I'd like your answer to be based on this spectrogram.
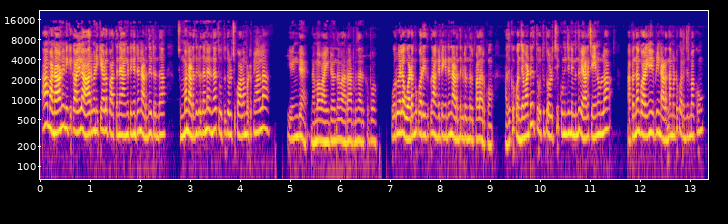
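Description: A woman's voice: sits high, rapid-fire, fairly bright tone. A woman voicing a chatty, nosy village neighbor who gossips at length. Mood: gossipy.

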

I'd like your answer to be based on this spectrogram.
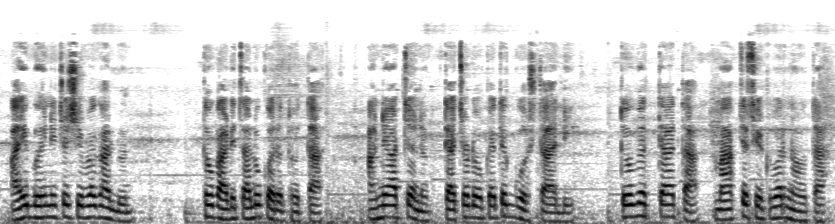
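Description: A man narrating a horror story in an expressive, dramatic storytelling style. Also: fairly high pitch. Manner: expressive, switches voices for characters.

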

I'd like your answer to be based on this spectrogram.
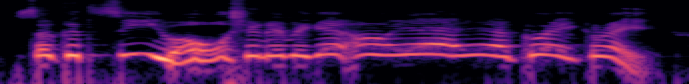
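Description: Man doing a squealy, phony-cheerful interviewer who gushes; bits of mock falsetto. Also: normal speed, gravelly, dark tone. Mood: fake gushing. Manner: squealing falsetto, fake enthusiasm. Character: gushing fake-friendly office interviewer.

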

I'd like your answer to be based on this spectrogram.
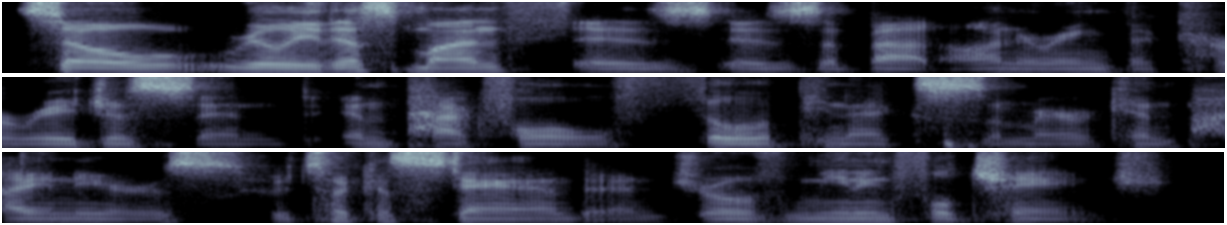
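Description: A man in his thirties, from Hong Kong, giving a prepared conference talk over a headset on a video call, earnest and measured with many uh fillers. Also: lowish voice, little pitch movement, a bit bright, dry recording, low-quality recording. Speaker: conference speaker. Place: home room, indoors. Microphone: headset mic on a video call.

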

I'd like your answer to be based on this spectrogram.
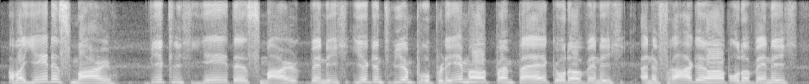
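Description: An Austrian man chatting casually and in slang to viewers from inside a motorcycle helmet while riding. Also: high-pitched. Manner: colloquial, slangy. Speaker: motorcycle vlogger. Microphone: helmet-mounted mic. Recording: enclosed helmet sound, road noise. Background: motorcycle and traffic noise.

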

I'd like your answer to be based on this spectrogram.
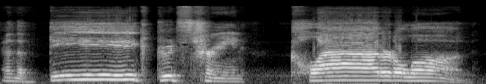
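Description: A woman narrating a homemade train story in an unhurried, sing-song way. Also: on the low side, a bit bright.

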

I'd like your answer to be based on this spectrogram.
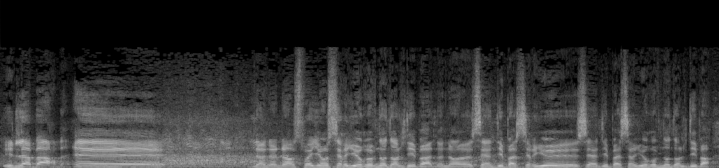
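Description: A man's voice: on the high side, steady tone, fairly quick, noisy background. A male comedian in a live stage sketch, playing a smug, patronizing politician who repeats himself. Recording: live theatre with audience laughter.

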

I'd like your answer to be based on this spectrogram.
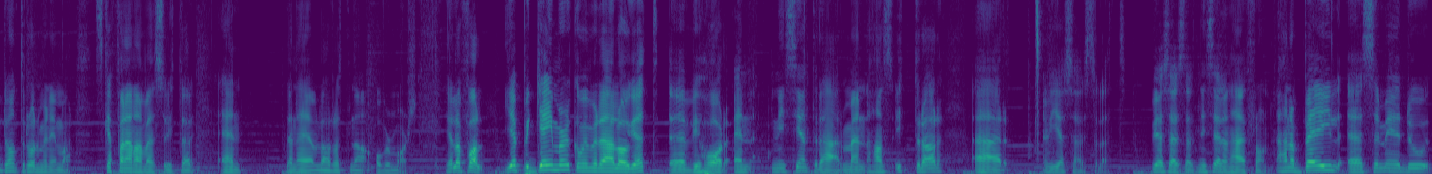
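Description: Male gaming creator, casual blunt team-review chatter, mid-pitched, faint music bed behind. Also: expressive, fairly bright tone, clear, resonant tone. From Sweden. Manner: blunt, joking, swears often, mixes English slang. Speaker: gaming YouTuber reviewing viewers' teams. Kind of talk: casual commentary.

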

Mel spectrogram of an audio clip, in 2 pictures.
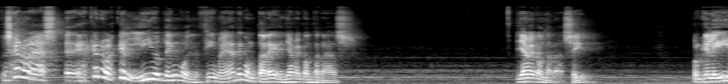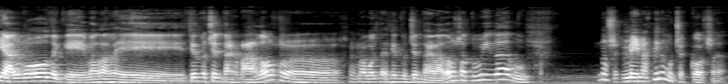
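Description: A man's voice: a little high, big pitch swings, a little fast, soft background music. A man from Spain with a Spanish accent, chatting casually on a live stream while building a card deck and talking to viewers. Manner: chatty, thinks aloud, talks to chat viewers by name.

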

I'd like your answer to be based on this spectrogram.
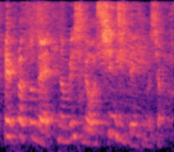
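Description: A high-voiced livestream host teaches stretching in rapid-fire, expressive bursts with a creaky edge, staying cheerful and encouraging, laughing frequently, counting chants aloud and politely adding playful honorifics to body parts. Her small bare room with wooden floors echoes, since the camera mic is several metres away.

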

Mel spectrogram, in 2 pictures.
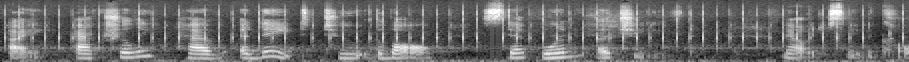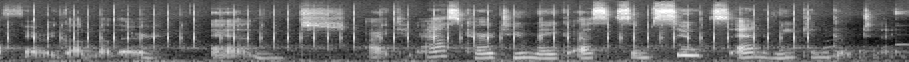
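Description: A woman reading aloud the texts of a nervous, princely young man, in a fast, fretful rush, with music playing under her voice. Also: on the high side, creaky, background noise.

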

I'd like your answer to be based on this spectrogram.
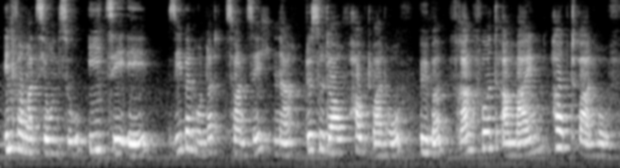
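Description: A woman with a standard German accent reads scripted automated platform announcements in a measured, segmented, neutral delivery over a train station loudspeaker. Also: medium pitch. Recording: echoey station PA, clear background station noise.

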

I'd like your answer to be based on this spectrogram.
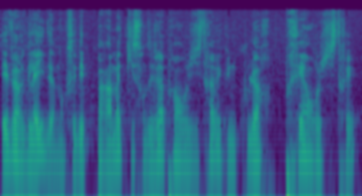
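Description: A man hosting a relaxed game walkthrough, explaining features with many filler pauses. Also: medium pitch. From France. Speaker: gaming video host.

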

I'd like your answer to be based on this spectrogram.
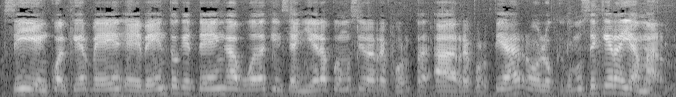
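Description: A man in his thirties from Guatemala with a bright, forceful voice and a slightly high pitch, introducing himself in an upbeat way. He sits in a studio, and faint background hiss runs under his voice. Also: normal speed. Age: 30s. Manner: upbeat, grows louder and more excited. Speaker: comedy duo co-host. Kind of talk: casual on-camera introduction.

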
